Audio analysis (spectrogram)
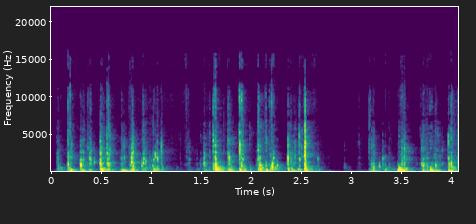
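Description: A blue plastic Dr Teal's bath soak bottle, hollow and holding thick liquid, is gripped in the hands and shaken back and forth. Bursts of soft, thick sloshing and muffled knocks come in quick runs, broken by short pauses near 1.2 and 2.9 seconds.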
